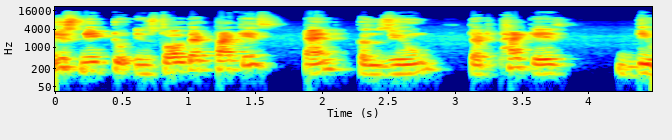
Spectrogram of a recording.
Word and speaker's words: Packj: In this video, we are going to learn a very popular open source package named Packj. It's actually called Package, but it's spelled as Packj.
